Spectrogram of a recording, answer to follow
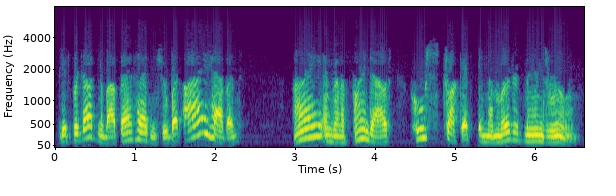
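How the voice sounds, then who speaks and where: Impulsive detective, husky, swooping intonation, insistent, theatrical, radio drama. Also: male voice, mid-range voice, expressive, normal speed. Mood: smug, determined. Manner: agitated, insistent, declamatory. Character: excitable, stubborn young male investigator, impulsive and theatrical. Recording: dull 1970s radio drama recording.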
